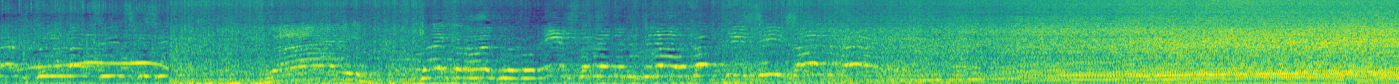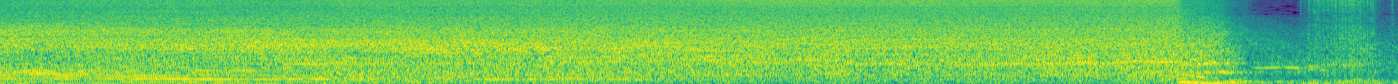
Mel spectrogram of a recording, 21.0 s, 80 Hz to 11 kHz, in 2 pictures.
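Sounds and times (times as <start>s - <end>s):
tractor engine at full throttle: 0.0s - 20.9s.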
